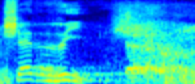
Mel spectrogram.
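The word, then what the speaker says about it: شَرِّ: Kalau syarri pada ada min syarri, cara bacanya min syarri, ya. Syarri, ya, syarri, ya.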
